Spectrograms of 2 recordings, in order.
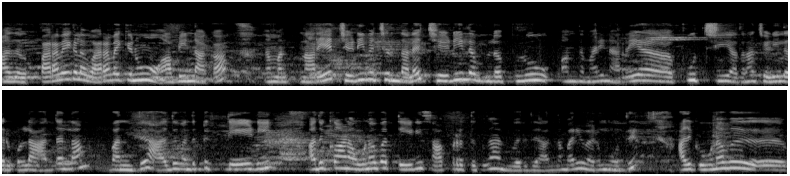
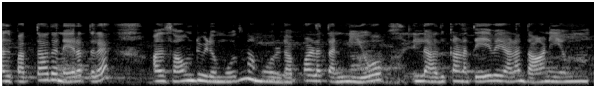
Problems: continuous background conversations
